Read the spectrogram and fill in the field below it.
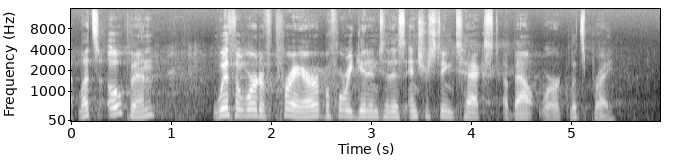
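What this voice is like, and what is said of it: Congested voice from a cold. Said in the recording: “I've got a little bit of a cold, you can probably tell”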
